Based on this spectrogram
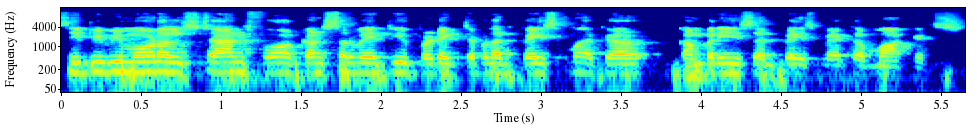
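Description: Over light background noise, a man with a high voice speaks at a moderate pace in a monotone, flat delivery. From India. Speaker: professor; professor lecturing. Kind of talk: lecture. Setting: video call. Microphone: video call.

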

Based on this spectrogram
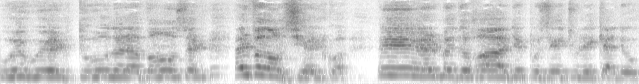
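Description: In a cartoonish character voice, a man speaks at a high pitch and a moderate pace. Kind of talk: children's puppet show. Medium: puppet.

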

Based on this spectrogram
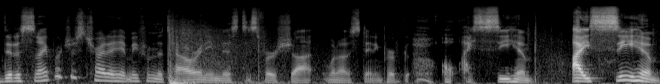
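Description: With vocal fry and an animated tone, a man at medium pitch talks at a fairly quick pace, his pitch swinging very widely. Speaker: gaming youtuber. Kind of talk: casual gameplay commentary. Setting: gaming recording. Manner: casual, joking.

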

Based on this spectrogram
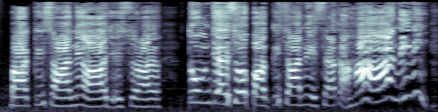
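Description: A woman speaks in a raised, projected voice at a moderate pace. The sound is dry, with no echo. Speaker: social media commentator. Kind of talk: angry rant to camera. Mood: angry, scornful. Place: car. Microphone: phone near.

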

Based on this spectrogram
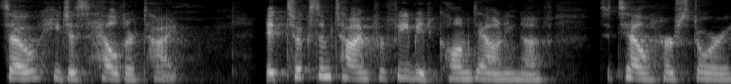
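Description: Against a quiet background comes plain reading aloud.

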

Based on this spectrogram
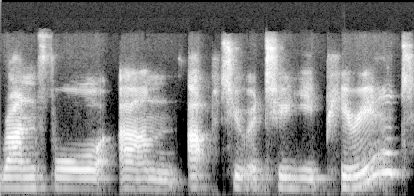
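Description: A woman with an Australian accent speaks at a medium pitch against a quiet background. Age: 40s. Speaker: arts funding officer. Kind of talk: webinar Q&A. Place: home room. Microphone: video call.

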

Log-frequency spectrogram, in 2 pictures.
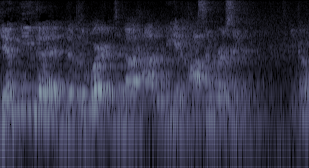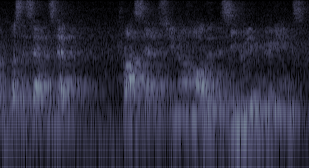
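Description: Strong room echo and light background noise accompany a man talking at a fairly quick pace. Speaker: presenter. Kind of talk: lecture. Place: meeting room. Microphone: camera far.

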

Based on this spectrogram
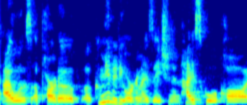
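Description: In a quiet background, a woman with a medium pitch speaks at a fairly quick pace. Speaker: social worker and career coach; career coach. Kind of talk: casual vlog monologue. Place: home room. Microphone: lapel.

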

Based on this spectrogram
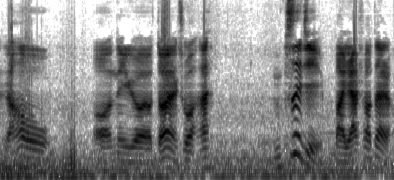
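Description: Amid loud background noise, a man speaks at a very fast pace in a dry sound with no echo. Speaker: vlogger. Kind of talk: casual vlog chat. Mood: slightly hurried. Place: car. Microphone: camera far.

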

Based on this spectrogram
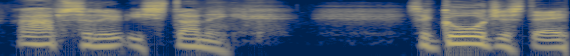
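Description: Moderate pace from a man, ordinary pitch variation, dry sound with no echo and a quiet background. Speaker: hiker vlogger. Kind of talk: casual vlog chat. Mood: excited, enthusiastic. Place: open country. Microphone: phone near.

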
